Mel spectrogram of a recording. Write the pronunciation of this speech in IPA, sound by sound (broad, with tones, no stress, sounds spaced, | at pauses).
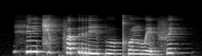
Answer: h i˥˩ n t͡ɕ o˦˥ k̚ f a˦˥ t̚ r iː˧ p uː˧ kʰ o˧ n w e˨˩ ʔ f e˥˩ k̚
